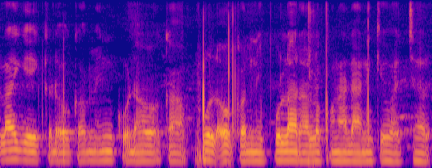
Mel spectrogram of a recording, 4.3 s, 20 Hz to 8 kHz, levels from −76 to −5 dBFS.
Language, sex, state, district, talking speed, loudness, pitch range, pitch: Telugu, male, Andhra Pradesh, Sri Satya Sai, 165 wpm, -25 LUFS, 105-115 Hz, 110 Hz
